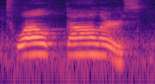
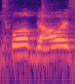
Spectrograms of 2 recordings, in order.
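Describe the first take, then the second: First: "Twelve dollars" drawn out very slowly and pitched high; emphatic repeat. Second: Said in the usual way. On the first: Real, not acted. Collector marvelling to viewers at a bargain, "Twelve dollars" slow and emphatic. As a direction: stretch both words of "Twelve dollars" to stress the price.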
